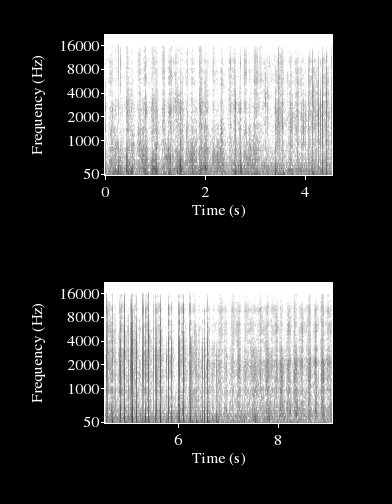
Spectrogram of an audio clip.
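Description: A flat, solid, cream-white bar of soap, palm-sized and thinly cut, is held in one hand and scratched and tapped with long manicured fingernails. Quiet, crackly scratching gives way to a denser run of sharp, bright clicking taps in the middle of the clip before easing back to softer scratching.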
